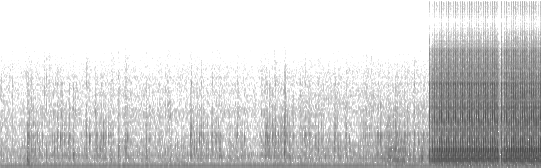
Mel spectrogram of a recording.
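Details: Toyota Sienna: light, steady clicking, about three to four per second, from behind the dash by the driver's footwell, then the blower roars on. Clicking continues whatever air mode is selected; cause not confirmed.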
